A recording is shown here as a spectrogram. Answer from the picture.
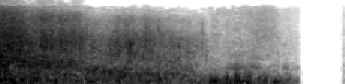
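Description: A single loud blast, an explosion-style sound effect in the edited soundtrack, that dies away in a noisy rumbling tail over about two seconds and then cuts off abruptly.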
